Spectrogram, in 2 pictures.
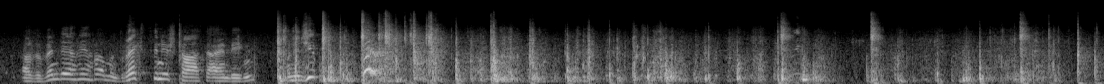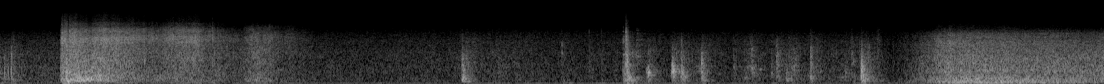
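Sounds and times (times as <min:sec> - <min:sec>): rapid knocks and thuds: 0:02.8 - 0:12.0, 0:17.2 - 0:20.0.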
